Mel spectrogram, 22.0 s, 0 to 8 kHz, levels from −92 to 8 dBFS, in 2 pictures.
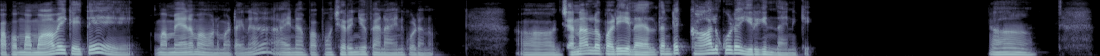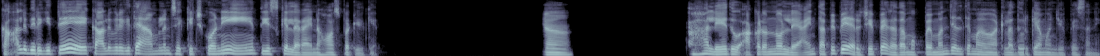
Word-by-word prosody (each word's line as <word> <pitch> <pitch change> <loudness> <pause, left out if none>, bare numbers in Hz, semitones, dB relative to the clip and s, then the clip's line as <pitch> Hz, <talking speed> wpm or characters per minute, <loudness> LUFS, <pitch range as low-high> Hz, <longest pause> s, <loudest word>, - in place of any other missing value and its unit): పాపం 110 0 -1
మా - - +3
మామయ్యకైతే 150 - +2 0.6
మా 100 - -1
మేనమామన్నమాట 100 -5 -2
ఆయన. 105 +4 -8 0.3
ఆయన 100 0 -4
పాపం 105 +1 -7
చిరంజీవి 115 +1 -2
ఫ్యాన్ 95 -3 -3
ఆయన 95 +2 -7
కూడాను. 90 -2 -8 0.9
ఆహ్, 95 0 -5
జనాల్లో 140 +7 +3
పడి 135 +1 +4
ఇలా 120 -1 +2
ఎళ్తుంటే 135 +8 -1 0.2
కాలు 170 +6 +2
కూడా 180 -1 +3
ఇరిగిందాయనకి. 100 -8 -3 1.9
ఆ! - - -2 1.1
కాలు 185 0 +1
విరిగితే 155 +3 +3 0.3
కాలు 145 +1 +3
విరిగితే 155 -1 +1
ఆంబులెన్స్ 150 +2 -1
ఎక్కించుకొని 140 +5 +2 0.3
తీసుకెళ్లారు 130 -7 +2
ఆయనా 95 0 -2
హాస్పిటల్‌కి. 90 -5 -4 1.7
ఆ! 100 -2 +1 1.2
అహా! 150 +5 0
లేదు 130 +1 +4
అక్కడున్నోల్లే. 130 -3 +1
ఆయన 120 +5 -1
తప్పిపోయారు. 165 +8 +3
చెప్పా 130 - +2
కదా! 105 +1 +2
30 110 +3 -1
మందేళ్తే 145 +1 -2
మేము 110 -3 0
అట్లా 105 -1 -3
దొరికాం 105 +1 -3
అని 95 -2 -9
చెప్పేసని. 90 -1 -10
115 Hz, 125 wpm, -22 LUFS, 100-140 Hz, 1.9 s, పడి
